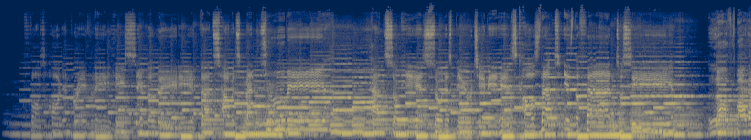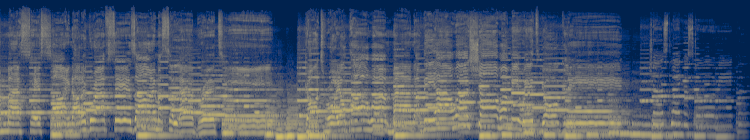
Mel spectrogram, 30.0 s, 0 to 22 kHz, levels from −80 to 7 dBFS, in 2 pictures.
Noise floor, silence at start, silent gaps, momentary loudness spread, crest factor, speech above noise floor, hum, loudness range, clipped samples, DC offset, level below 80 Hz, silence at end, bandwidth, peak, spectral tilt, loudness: -39 dBFS; 0.25 s; none; 10 LU; 14 dB; 24 dB; none; 5 LU; under 0.1%; under 0.1%; -28 dBFS; 0.15 s; 18 kHz; 0 dBFS; -4.5 dB/octave; -15 LUFS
